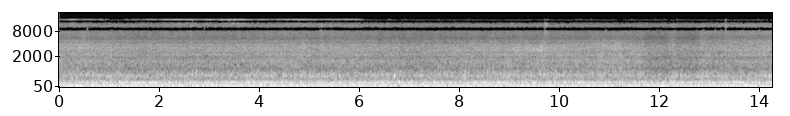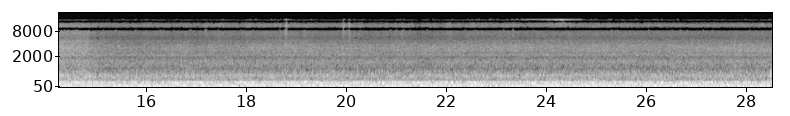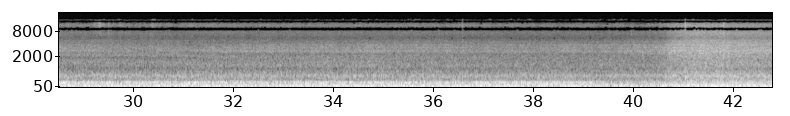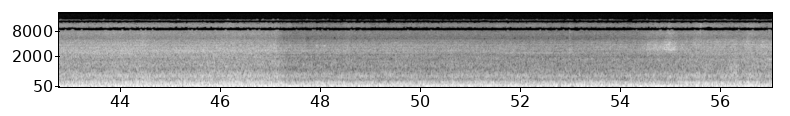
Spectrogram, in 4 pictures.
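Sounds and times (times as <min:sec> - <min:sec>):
faint constant hum: 0:00.0 - 0:57.0
train cabin rumble and roar: 0:00.0 - 0:57.0.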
